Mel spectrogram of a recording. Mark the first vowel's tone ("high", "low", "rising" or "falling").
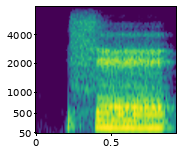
low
